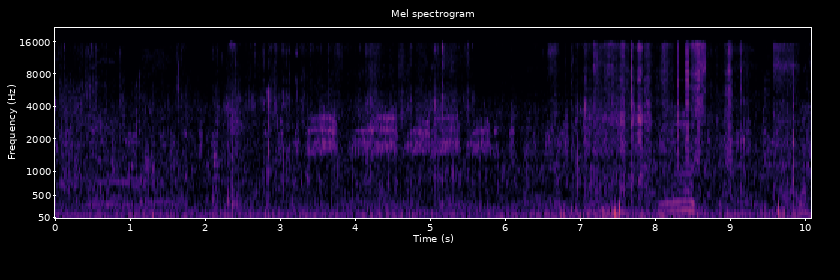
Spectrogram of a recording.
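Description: Ducks quacking, a quick run of about five raspy calls midway, over a steady low rumble.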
